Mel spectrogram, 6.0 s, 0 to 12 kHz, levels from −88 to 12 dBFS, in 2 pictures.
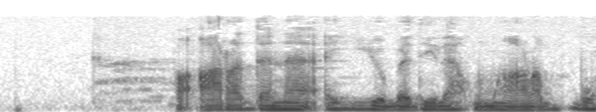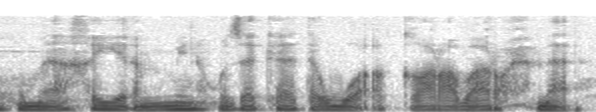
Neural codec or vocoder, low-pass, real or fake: none; 7.2 kHz; real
